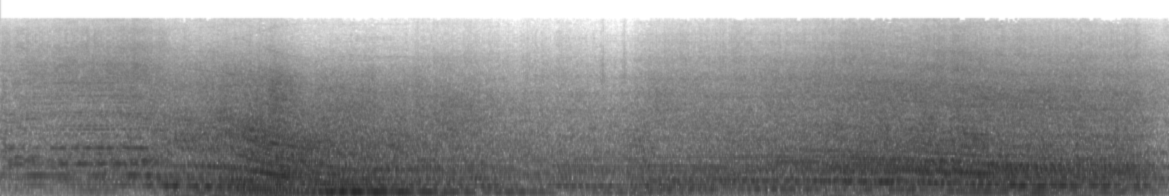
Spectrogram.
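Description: Racing car engines roar steadily at high speed.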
